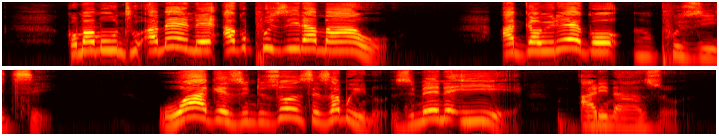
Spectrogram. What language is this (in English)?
Nyanja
